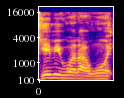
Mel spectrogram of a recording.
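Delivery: ordinary delivery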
